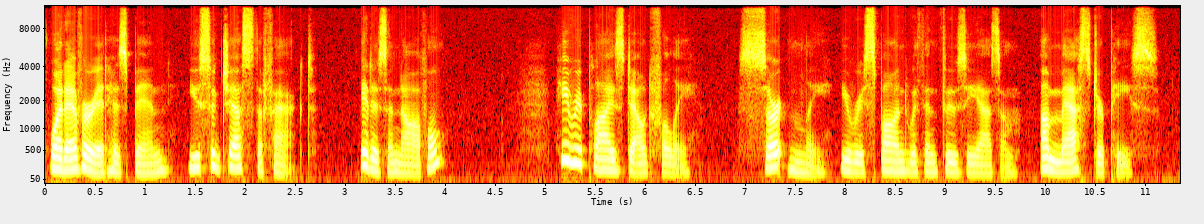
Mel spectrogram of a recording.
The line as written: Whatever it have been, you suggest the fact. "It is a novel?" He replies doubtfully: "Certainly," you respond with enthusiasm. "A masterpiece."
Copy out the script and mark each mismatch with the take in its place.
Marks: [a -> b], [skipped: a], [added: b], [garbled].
Whatever it [have -> has] been, you suggest the fact. "It is a novel?" He replies doubtfully: "Certainly," you respond with enthusiasm. "A masterpiece."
